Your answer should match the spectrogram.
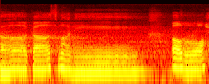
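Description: A voice singing a Bangla Islamic nasheed in a chant-like style, drawing out long held notes that waver in pitch, then starting a new phrase near the end.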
